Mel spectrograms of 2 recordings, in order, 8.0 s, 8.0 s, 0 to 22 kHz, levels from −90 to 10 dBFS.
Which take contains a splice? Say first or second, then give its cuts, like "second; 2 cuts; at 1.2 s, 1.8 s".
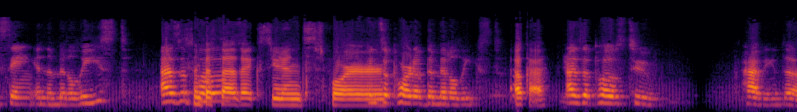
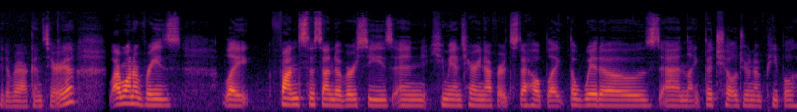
second; 1 cut; at 1.0 s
